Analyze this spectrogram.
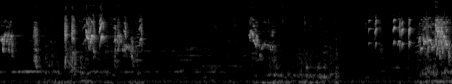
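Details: Breeding pair of budgerigars chattering in bursts of buzzy, scratchy high chirps, with a quiet gap of about a second before the lively warbling resumes.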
